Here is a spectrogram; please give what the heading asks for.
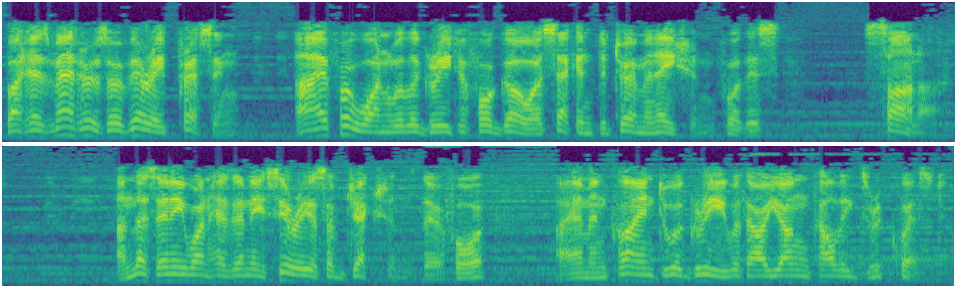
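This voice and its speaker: A man's voice: mid-range voice, moderate pace, dull audio, faint music behind, pitched above the performer's own voice, close to an everyday voice. A man voicing a stern male alien grandmaster who speaks formally and with command, in an audiobook. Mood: reluctant, formal.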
